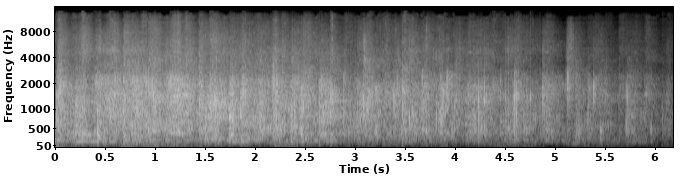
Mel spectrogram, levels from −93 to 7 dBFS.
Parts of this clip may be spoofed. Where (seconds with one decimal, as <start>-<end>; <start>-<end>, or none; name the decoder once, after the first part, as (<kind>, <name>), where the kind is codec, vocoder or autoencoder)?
0.0-3.0 (codec, SNAC); 4.0-6.2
